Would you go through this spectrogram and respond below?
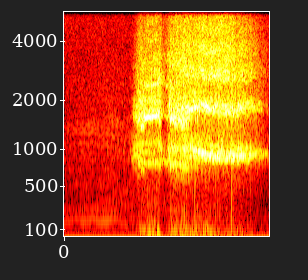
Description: CARCAR SCREECHING
Ambient sound effects
carcar_screeching.mp3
